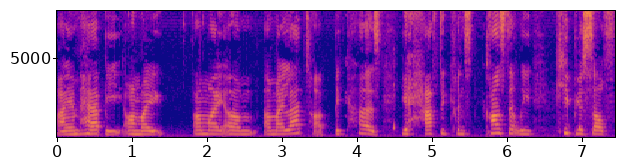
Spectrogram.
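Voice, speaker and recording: Woman's fairly high, bright and sharp voice at a fairly slow pace, with fairly even intonation. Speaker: psychic life coach. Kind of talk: live call-in reading.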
